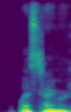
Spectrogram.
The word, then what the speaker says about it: Westheimer: It's uh Westier, West Weistheimer, Weistenheimer, Westheimer, Westheimer, Westheimer. – Yeah, Dr. Ruth Westheimer.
